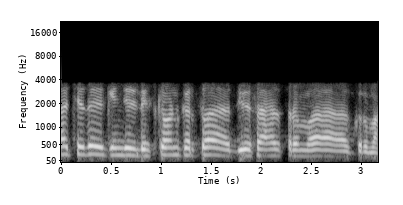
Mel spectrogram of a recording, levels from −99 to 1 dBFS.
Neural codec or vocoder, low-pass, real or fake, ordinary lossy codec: none; 3.6 kHz; real; none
